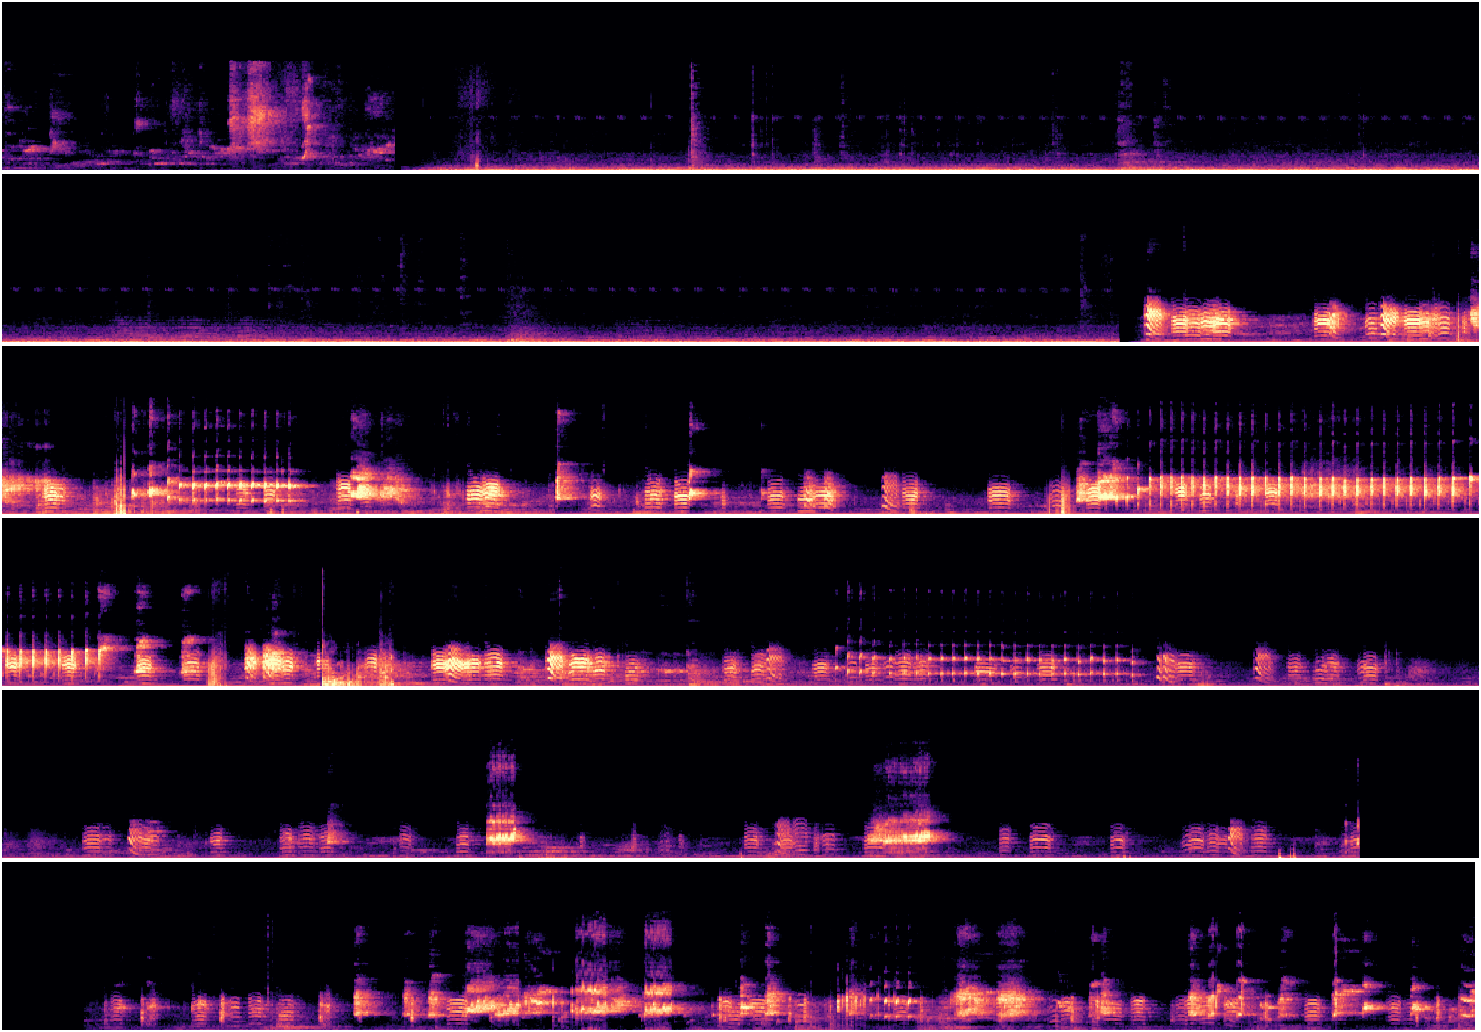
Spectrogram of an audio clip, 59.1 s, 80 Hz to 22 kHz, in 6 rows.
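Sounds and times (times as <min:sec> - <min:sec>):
lovebirds chattering and squawking: 0:00.0 - 0:48.4, 0:49.8 - 0:59.0
steady low hum: 0:02.7 - 0:48.4.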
